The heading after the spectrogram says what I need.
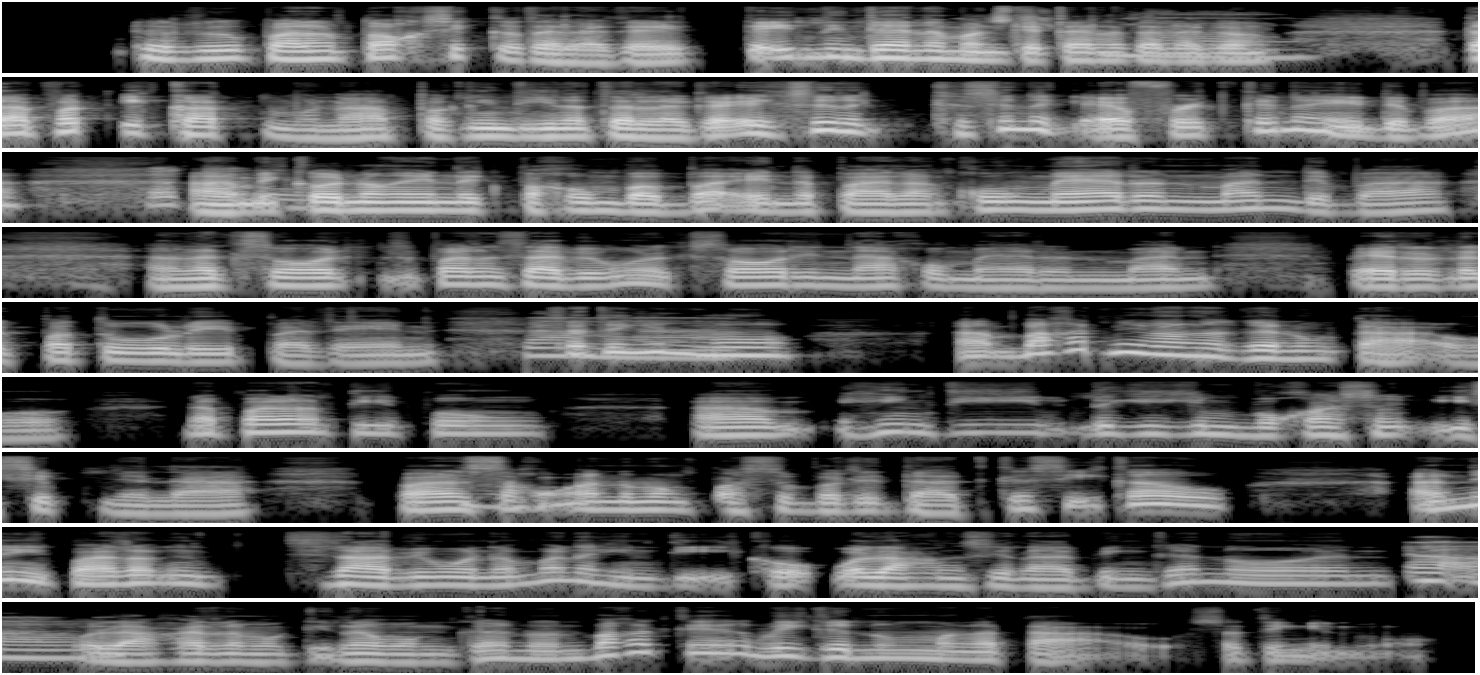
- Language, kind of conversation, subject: Filipino, podcast, Paano mo hinaharap ang takot na mawalan ng kaibigan kapag tapat ka?
- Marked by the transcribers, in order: other background noise; tapping; in English: "i-cut"; in English: "nag-effort"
